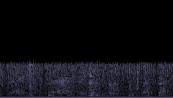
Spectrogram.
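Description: Faint, indistinct voices murmuring in the room over a steady background hiss, with one light click about half a second in.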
